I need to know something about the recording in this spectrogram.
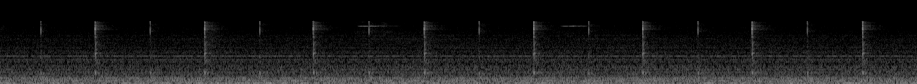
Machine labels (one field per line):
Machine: valve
